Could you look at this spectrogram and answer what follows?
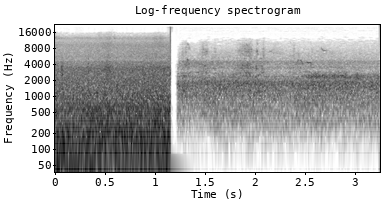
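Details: Heavy wind buffeting and surf roar for about a second, then an abrupt cut to a softer steady hiss, with no animal calls.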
